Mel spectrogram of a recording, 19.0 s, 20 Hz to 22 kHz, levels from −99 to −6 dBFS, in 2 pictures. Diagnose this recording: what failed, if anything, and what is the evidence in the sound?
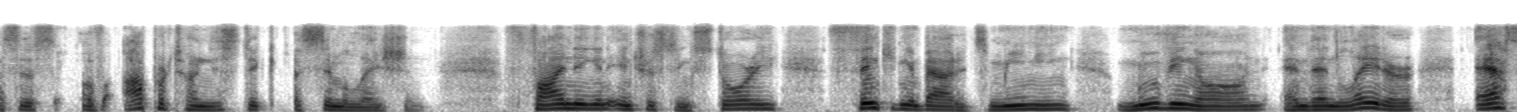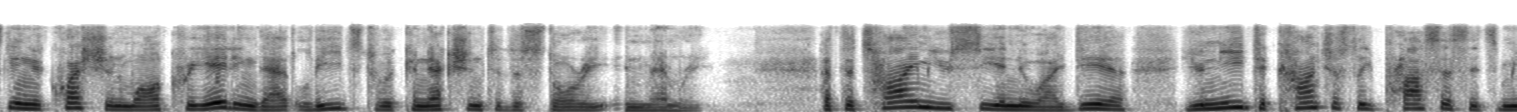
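The failure is at the network stage: packets were lost in transit and repaired by the receiver's Opus decoder. From about 2.31 to 2.57 s, just before "finding an interesting story", and again from 13.38 to 13.6 s, there is lost packet rebuilt from error correction. The sound carries on without a gap but turns rougher and noisier for 140 ms and 120 ms, respectively. That fits a run of 20 ms packets replaced by the low-bitrate copies carried in the following packets. This is what separates it from concealment: real but degraded audio plays through, rather than an extrapolated guess.

Short concealed packet loss sits right beside each of those stretches. At 2.59 to 2.64 s, about 20 ms never arrived. At 13.34 to 13.40 s, just after "connection to the story", about 40 ms never arrived. Without a backup copy, the decoder continued the preceding sound from its pitch or as shaped noise, over 24 ms and 42 ms respectively, and then crossfaded back. 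The result is a brief smear or wobble rather than the sustained coarse texture of error-corrected frames. The call itself ran through Opus at 24 kbps, with audio reaching up to 8 kHz.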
